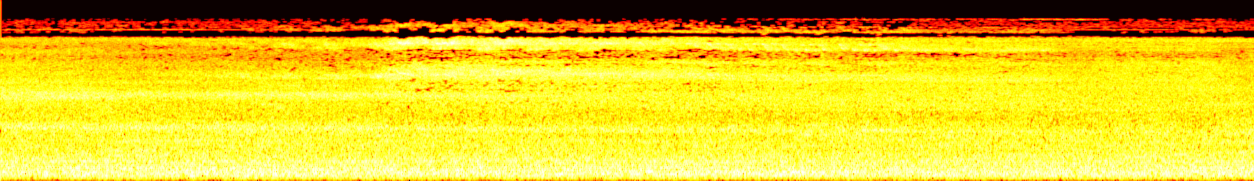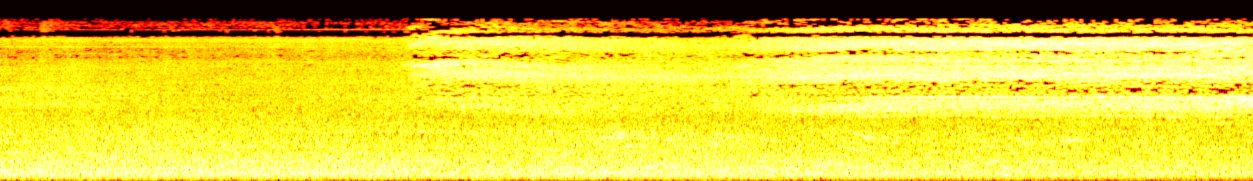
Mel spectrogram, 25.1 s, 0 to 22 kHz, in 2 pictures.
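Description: E5 series Shinkansen train pulling slowly into the station platform, a steady rumble and hiss of wheels and running gear. About 17 seconds in a high squeal sets in and grows louder about 20 seconds in as the train brakes to a stop.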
